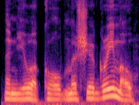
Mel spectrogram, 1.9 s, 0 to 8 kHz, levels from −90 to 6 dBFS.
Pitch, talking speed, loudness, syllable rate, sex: 120 Hz, 195 wpm, -16 LUFS, 5.7 syllables/s, male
